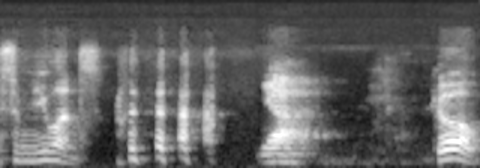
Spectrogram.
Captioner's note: laughs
